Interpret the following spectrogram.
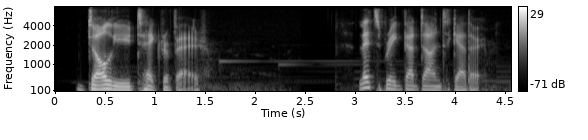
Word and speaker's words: dolutegravir: Dolutegravir. Let's break that down together. Repeat after me. Do, liu, teg, ra, vir. Notice the emphasis is on the third and fifth syllable. Dolu, teg, ra, vir.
